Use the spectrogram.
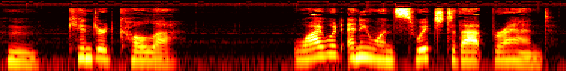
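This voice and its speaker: A woman's voice: mid-range voice, expressive, slow, no echo. A woman voicing a playful, cryptic, deranged female vampire in a video game, with an eccentric and whimsical manner. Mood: quirky, mocking. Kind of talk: modded video game voice acting.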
